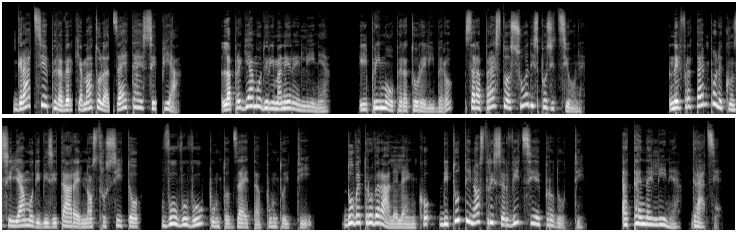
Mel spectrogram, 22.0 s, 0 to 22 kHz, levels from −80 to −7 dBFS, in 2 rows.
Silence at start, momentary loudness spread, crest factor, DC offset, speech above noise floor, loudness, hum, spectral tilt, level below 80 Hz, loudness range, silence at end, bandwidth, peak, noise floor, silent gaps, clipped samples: 0.2 s; 11 LU; 20 dB; under 0.1%; 68 dB; -19 LUFS; none; -5 dB/octave; -52 dBFS; 3 LU; 0.25 s; 17.5 kHz; 0 dBFS; -87 dBFS; none; under 0.1%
